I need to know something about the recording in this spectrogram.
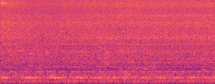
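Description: Steady machinery hum of a plastic injection moulding machine and its auxiliary equipment running, a constant low drone with a faint hiss above it.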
